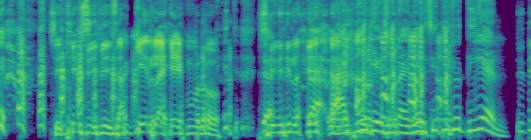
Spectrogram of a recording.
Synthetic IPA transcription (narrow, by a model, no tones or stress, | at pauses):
sit̪isit̪isakɪʔ̪laɛmɾosit̪ilaallaɡudiəsəbənaɲəsit̪it͡ʃut̪iɛnt̪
